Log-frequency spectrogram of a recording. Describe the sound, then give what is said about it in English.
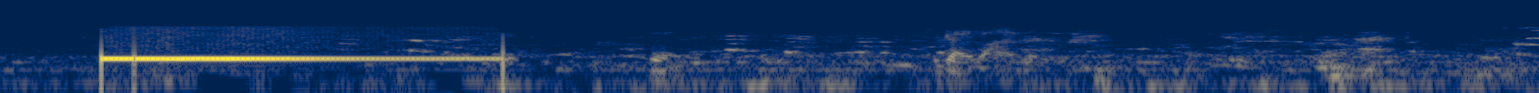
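A single loud, steady telephone ringing tone, as a call is dialed to a tax relief specialist, holds for about two seconds, then cuts off and gives way to faint, muffled voices talking. “This moment I'm dialing the specialist.”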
